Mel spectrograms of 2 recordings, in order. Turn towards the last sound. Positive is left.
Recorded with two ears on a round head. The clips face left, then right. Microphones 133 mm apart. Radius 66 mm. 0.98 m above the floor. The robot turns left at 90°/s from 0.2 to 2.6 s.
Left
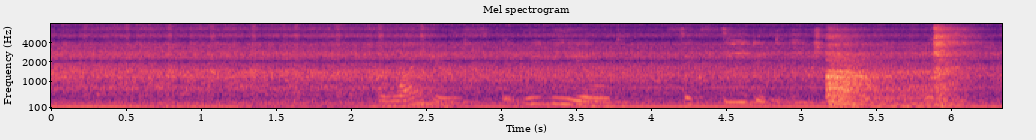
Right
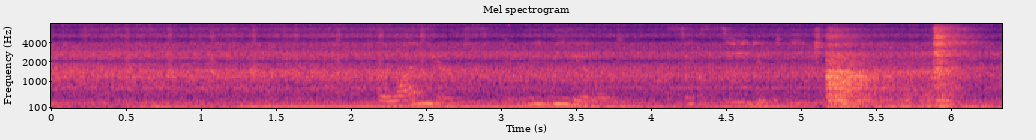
turn(degrees=20)  # may be behind; listen again after turning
